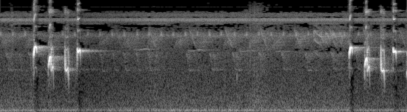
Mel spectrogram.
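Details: Lure recording of a bulbul: a quick four-note chirped phrase with a lingering whistled tail, then about four seconds of hissy quiet before the same phrase returns.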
